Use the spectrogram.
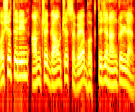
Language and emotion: Goan Konkani, neutral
